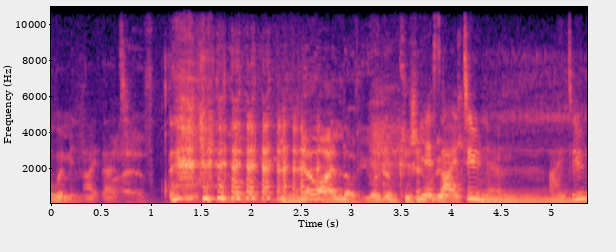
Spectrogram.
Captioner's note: laughs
